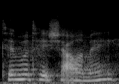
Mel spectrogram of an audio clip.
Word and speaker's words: Timothée Chalamet: Timothée Chalamet, his name rhymes. There you go. If you do the French pronunciation.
